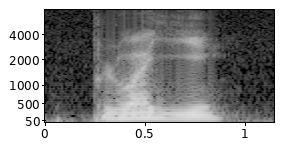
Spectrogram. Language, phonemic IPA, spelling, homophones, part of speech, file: French, /plwa.je/, ployer, ployé / ployée / ployées / ployés / ployez, verb, Fr-ployer.ogg
- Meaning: to bend, fold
